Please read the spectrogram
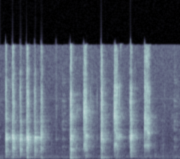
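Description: A beatboxer's mouth percussion: a rapid run of sharp clicks and snares, made by combining the K.I.M. squeak with an outward K snare (the TK technique). The strokes come several times a second.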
